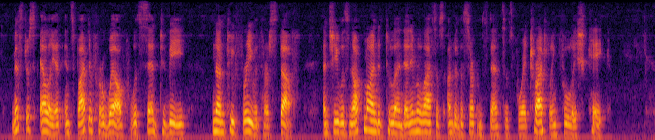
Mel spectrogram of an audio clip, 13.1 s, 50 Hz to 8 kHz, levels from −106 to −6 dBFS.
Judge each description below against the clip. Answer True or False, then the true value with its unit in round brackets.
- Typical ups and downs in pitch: True (4.6 semitones)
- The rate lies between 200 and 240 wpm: False (155 wpm)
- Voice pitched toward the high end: False (150 Hz)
